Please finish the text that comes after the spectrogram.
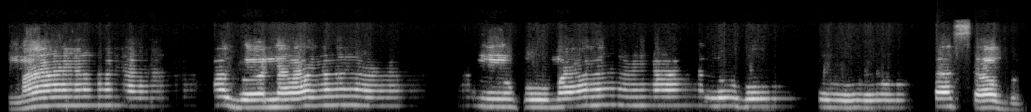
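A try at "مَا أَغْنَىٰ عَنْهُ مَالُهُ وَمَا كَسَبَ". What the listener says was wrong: লুহু ওয়ামা, এটা আমি একটু শুনতে পাইনি, ওয়ামা কাসাব, ঠিক আছে?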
